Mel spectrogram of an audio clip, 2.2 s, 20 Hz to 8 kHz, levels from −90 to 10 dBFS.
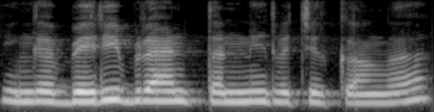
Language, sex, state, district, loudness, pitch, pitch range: Tamil, female, Tamil Nadu, Nilgiris, -16 LUFS, 220 Hz, 210-230 Hz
